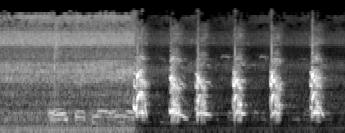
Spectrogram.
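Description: Radio receiver hiss and hum with a faint distant voice, cut off suddenly a little under two seconds in; then a dog barks six times in quick succession, about two barks a second.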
